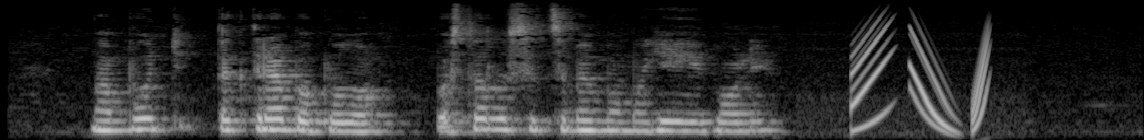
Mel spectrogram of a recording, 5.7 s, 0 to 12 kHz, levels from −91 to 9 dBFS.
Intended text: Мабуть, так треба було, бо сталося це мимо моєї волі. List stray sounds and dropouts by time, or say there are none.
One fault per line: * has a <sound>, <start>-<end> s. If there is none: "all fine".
* has a chirp, 4.3-5.0 s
